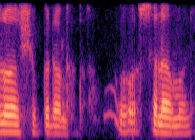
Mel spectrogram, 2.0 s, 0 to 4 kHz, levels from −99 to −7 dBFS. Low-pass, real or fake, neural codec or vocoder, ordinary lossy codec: 3.6 kHz; real; none; none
